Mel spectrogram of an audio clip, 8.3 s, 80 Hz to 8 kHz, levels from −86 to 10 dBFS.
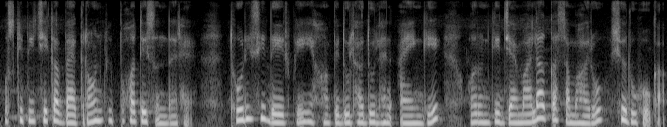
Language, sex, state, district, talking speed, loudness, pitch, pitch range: Hindi, female, Uttar Pradesh, Jyotiba Phule Nagar, 180 wpm, -17 LUFS, 200 Hz, 185-230 Hz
